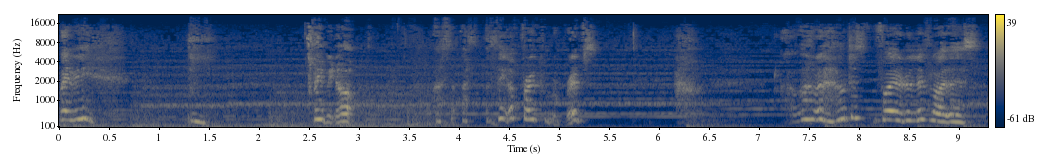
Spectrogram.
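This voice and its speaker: A woman's voice: high-pitched, slow, pauses often, faint music behind, rough recording. A woman playing an anxious but encouraging scientist, informal and wisecracking, in a sci-fi horror audio drama. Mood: nervous bravado. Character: anxious, encouraging female scientist, plucky and self-deprecating.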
